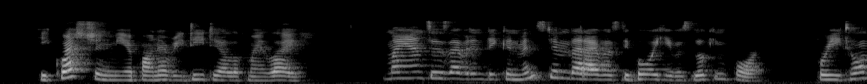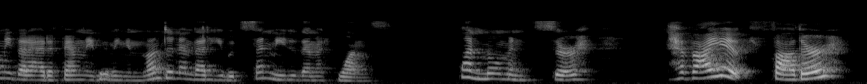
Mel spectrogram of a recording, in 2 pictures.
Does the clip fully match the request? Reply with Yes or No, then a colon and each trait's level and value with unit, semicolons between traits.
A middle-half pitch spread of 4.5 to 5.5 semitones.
Yes: average, 4.9 semitones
